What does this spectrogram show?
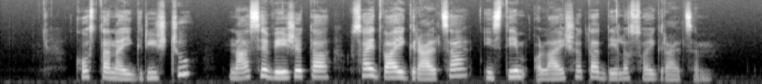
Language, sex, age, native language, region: Slovenian, female, 50-59, Slovenian, Central Slovenia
